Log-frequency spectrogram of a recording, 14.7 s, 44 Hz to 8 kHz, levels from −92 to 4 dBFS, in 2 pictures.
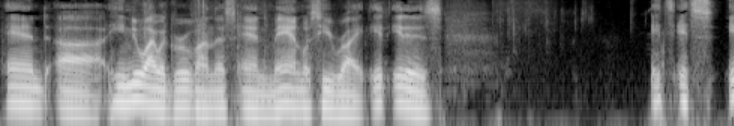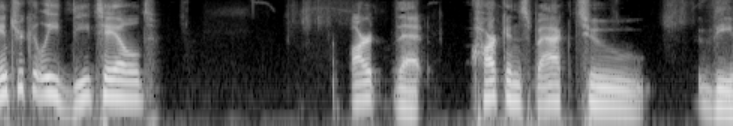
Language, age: English, 40-59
